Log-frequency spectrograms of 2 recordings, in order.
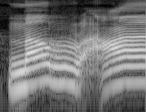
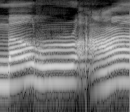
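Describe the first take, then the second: Both takes have the same delivery.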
